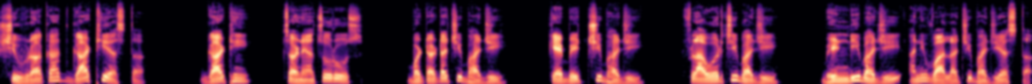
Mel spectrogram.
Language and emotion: Goan Konkani, neutral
